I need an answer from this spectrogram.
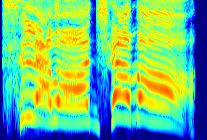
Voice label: Female Troll Attack

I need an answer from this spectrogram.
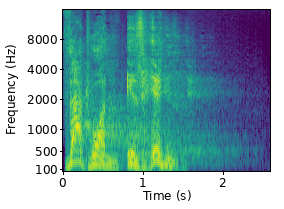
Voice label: Female Val'kyr ERROR STEALTH

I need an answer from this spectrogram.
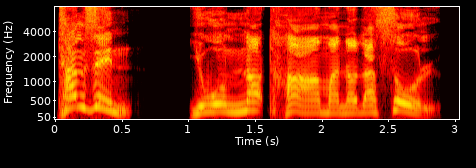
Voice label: Male Troll Introduction

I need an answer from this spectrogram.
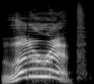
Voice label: Male Human

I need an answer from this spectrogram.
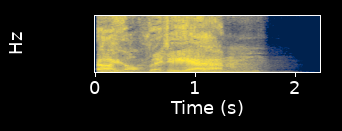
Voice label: Male Dragon

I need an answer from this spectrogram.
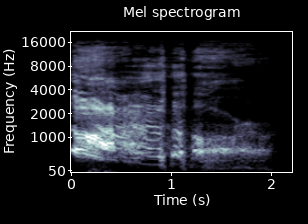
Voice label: Female Pirate Dragon Death

